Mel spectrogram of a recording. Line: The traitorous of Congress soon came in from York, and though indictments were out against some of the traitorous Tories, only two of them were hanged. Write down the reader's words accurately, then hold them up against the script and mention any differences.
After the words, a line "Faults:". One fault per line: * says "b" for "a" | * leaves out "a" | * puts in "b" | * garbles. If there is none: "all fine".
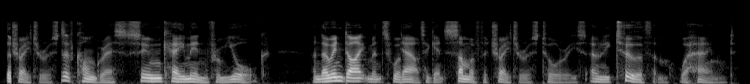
The traitorous of Congress soon came in from York, and though indictments were out against some of the traitorous Tories, only two of them were hanged.
Faults:
all fine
